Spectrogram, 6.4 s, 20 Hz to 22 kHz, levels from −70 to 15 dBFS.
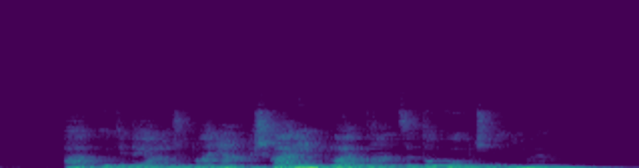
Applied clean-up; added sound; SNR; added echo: none; none; none; reverberation time 1.2 s.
